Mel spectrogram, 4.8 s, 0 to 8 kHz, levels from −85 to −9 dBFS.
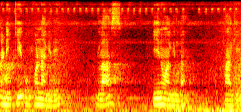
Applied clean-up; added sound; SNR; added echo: none; Waves, surf; 11 dB; reverberation time 2.5 s.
